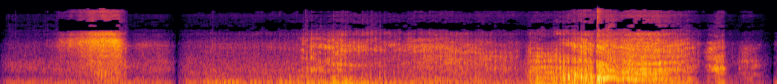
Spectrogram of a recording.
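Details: Big cat giving harsh, breathy snarls: a brief hissing burst, then a long rasping roar that swells, drops, and swells again into a loud, noisy growl before cutting off.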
